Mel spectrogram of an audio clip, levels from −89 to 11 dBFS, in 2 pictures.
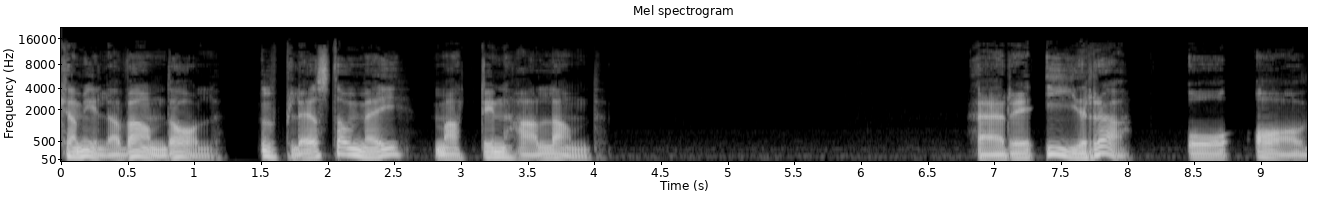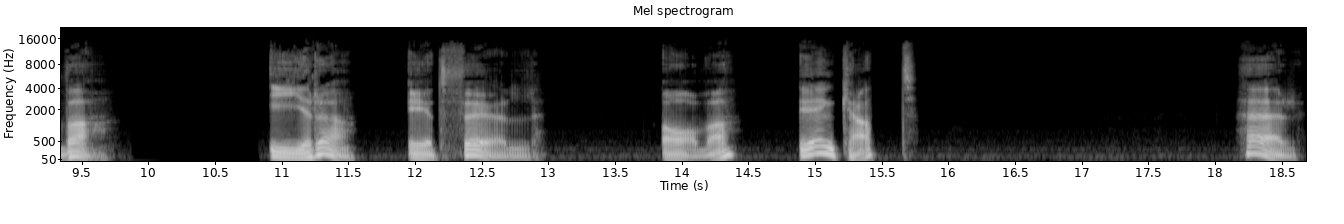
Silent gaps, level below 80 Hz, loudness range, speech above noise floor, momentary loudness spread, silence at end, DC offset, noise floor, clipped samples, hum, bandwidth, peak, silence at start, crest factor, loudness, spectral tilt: none; -40 dBFS; 7 LU; over 73 dB; 12 LU; 0.1 s; under 0.1%; under -90 dBFS; under 0.1%; none; 13 kHz; 0 dBFS; 0 s; 20 dB; -18 LUFS; -6.5 dB/octave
